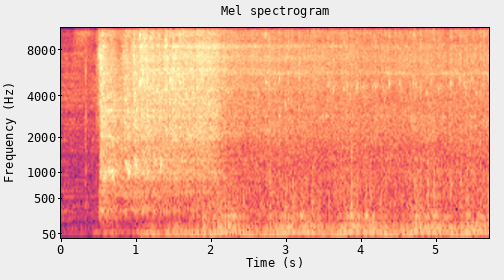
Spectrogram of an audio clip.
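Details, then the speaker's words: Time Bomb Racing 283 small-block V8 replacement engine, built after the previous engine came apart on Ice Bowl practice day, at first start: starter catches and it fires straight into a loud, steady, lumpy idle with no knocks or rattles; normal start-up and idle. "Let's fire it up and see what we're working with. If this thing will run, let's go."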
